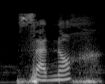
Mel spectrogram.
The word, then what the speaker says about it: Zajonc: De verdad, si tienen la oportunidad de encontrar un libro de él, no eh, no se pierdan leer, se llama Arthur, se llama Arthur Zanoj, se escribe Z-A-J-O-N-C. Él es un físico que ha escrito muchísimos,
